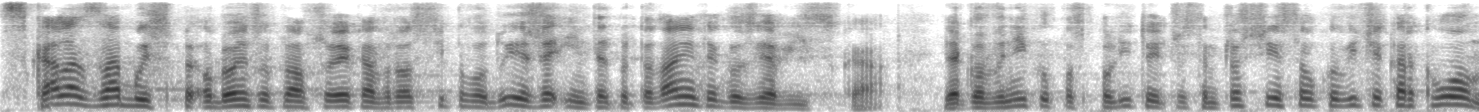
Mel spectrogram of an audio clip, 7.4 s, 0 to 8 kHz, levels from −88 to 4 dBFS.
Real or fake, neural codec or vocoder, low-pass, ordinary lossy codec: fake; codec, 44.1 kHz, 7.8 kbps, DAC; 7.2 kHz; none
